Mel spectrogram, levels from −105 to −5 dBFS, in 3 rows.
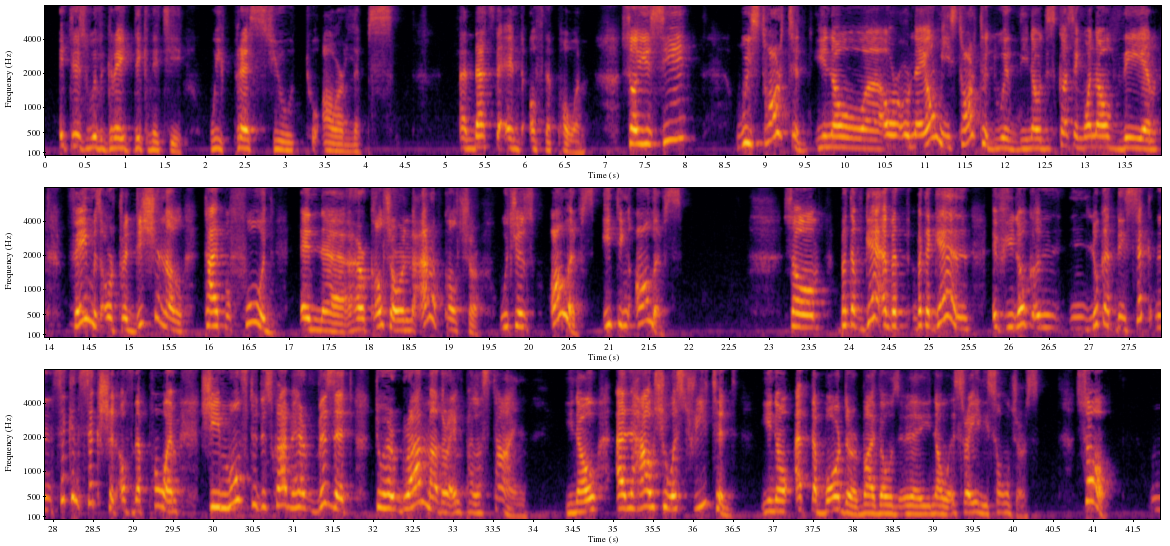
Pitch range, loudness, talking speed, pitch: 180-285 Hz, -27 LUFS, 145 wpm, 220 Hz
